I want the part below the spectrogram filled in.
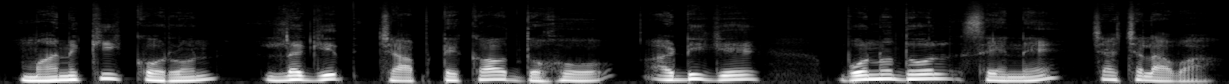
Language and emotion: Santali, neutral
